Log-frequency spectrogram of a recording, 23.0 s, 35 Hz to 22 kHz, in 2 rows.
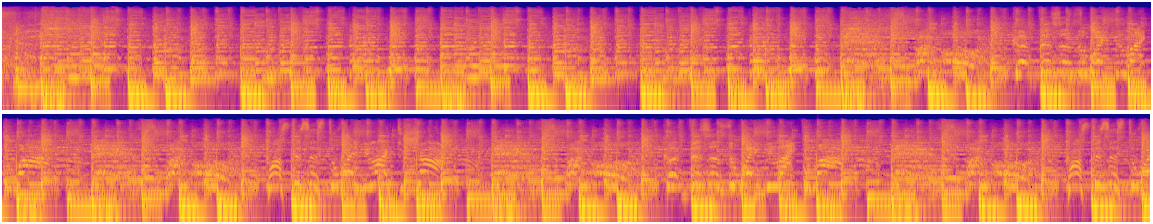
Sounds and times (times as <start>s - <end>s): Exciting music: 0.0s - 22.9s.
